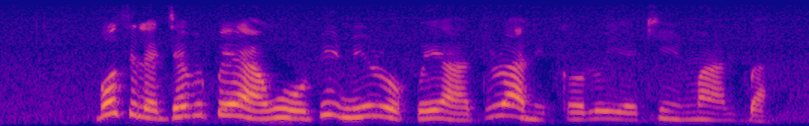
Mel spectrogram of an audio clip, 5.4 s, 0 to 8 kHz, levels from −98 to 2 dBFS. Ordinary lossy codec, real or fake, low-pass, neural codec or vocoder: none; real; 7.2 kHz; none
